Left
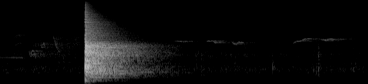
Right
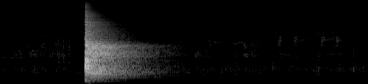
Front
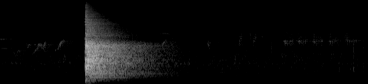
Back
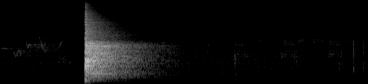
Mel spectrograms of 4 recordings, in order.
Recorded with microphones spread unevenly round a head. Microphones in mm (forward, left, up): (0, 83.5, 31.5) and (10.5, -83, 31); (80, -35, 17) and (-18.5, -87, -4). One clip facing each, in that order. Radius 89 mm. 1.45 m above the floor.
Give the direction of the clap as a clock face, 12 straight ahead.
6 o'clock.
